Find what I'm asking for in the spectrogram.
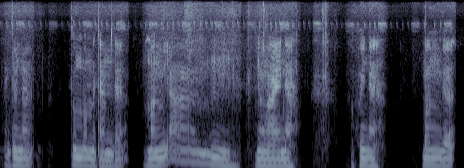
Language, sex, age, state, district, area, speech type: Manipuri, male, 30-45, Manipur, Chandel, rural, spontaneous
